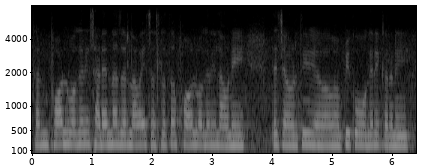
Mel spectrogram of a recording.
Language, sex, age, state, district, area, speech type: Marathi, female, 45-60, Maharashtra, Buldhana, rural, spontaneous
